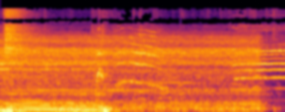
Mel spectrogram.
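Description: Live rock band ending a song: drums and electric guitar hit a final accent about a second and a half in, and the last chord rings on and slowly fades. Short high-pitched whoops rise over the ringing chord.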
